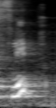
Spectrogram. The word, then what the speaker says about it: SNP: it is called a snip. Okay. So it is pronounced as snip and written as SNP.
